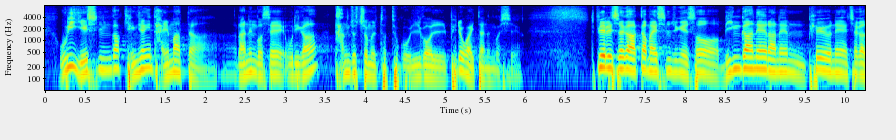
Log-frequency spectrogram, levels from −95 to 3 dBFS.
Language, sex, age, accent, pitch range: Korean, male, 30-49, native, 125-185 Hz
